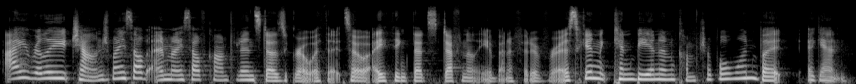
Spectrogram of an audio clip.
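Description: A woman's voice: medium pitch, expressive, fairly quick, gravelly, hardly any pauses. A young adult woman, co-hosting a casual podcast conversation in an upbeat, reflective way. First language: English. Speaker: podcast co-host.

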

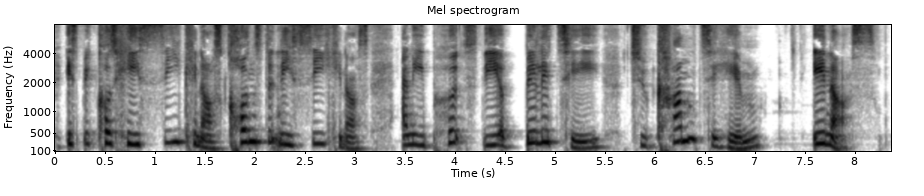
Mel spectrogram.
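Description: A woman with a croaky voice hosting a live daily devotional, praying and then teaching a Bible verse in a casual, chatty way. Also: on the high side. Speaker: devotional host.

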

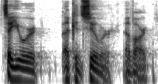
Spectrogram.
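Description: A man's voice: low-pitched, normal speed, gravelly, slightly rough. A man co-hosting a podcast, introducing the guest and asking questions in a friendly, partly scripted manner. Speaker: podcast co-host. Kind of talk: interviewer.

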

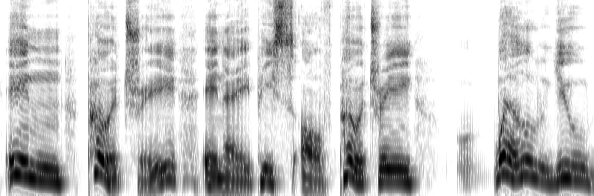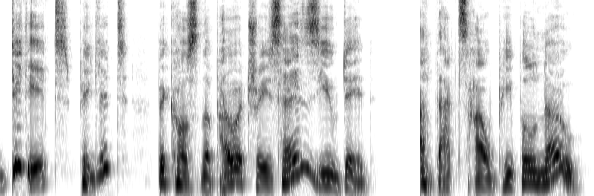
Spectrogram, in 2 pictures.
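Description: A man voicing a gentle, earnest, slightly shy male bear in a storybook, speaking thoughtfully and a little hesitantly. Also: medium pitch, wildly swooping pitch, slow, pitched above the performer's own voice, full character voice. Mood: kindly, reassuring.

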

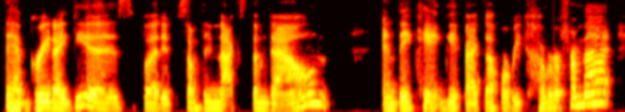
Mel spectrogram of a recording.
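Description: A woman's voice: low voice, moderate pace, a bit bright. A woman hosting a conversational podcast interview, speaking as a coach in an encouraging, affirming way. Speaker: podcast host, business coach.

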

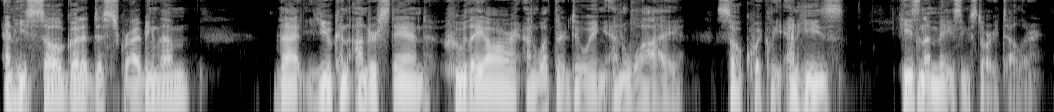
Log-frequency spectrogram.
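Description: Articulate podcast guest around thirty, lowish pitch. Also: fairly even intonation, measured pace, dry recording, clean studio sound. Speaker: interview guest, audio drama podcast creator. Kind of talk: thoughtful conversational interview answers.

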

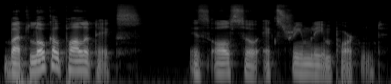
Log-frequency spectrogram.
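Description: A man with a Bangladeshi accent hosting a solo political podcast, speaking in a deliberate, emphatic way and repeating phrases for weight. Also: lowish voice, lively intonation, vocal fry, a little mellow, no room sound, clean studio sound.

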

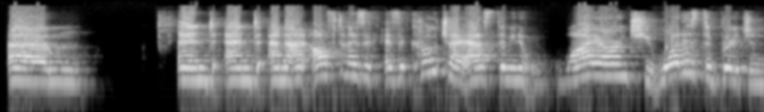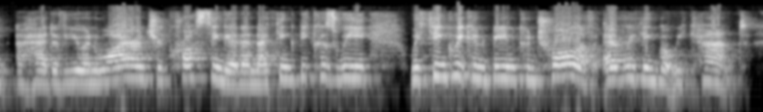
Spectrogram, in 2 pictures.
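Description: A woman's voice: fairly high pitch, fairly bright tone. A woman from Israel with an Israeli accent, Hebrew her first language, speaking as a podcast guest and coach in a reflective way with frequent restarts. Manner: reflective, halting with many restarts. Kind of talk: podcast interview conversation.

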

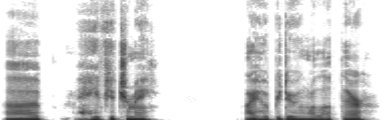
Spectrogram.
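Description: An actor playing an uneasy young male psychiatric patient in an audio drama, halting and unsure as he talks. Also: fairly low pitch, fairly even intonation, dry recording, clean studio sound, lightly acted. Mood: uneasy, reflective. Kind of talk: audio drama acting, confiding.

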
